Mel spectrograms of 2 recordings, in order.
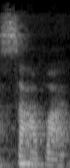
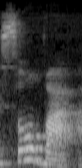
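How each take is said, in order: First: САВА with A in the first syllable; first vowel of САВА opened to A; natural vowel reduction. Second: СОВА with a full O in the first syllable; spelling pronunciation. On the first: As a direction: say САВА as spoken, sa-VA. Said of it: "а как оно произносится". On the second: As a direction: say СОВА as written, so-VA. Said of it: "хотя мы говорим не сова". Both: Shown as a demonstration.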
